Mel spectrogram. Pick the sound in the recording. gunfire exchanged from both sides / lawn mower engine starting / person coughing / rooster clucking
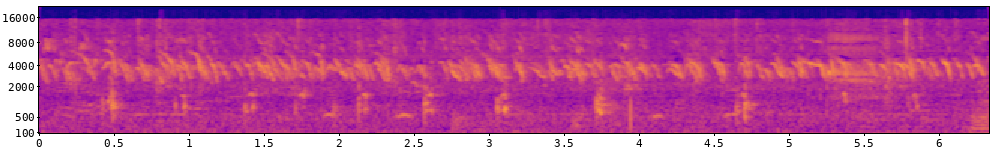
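rooster clucking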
